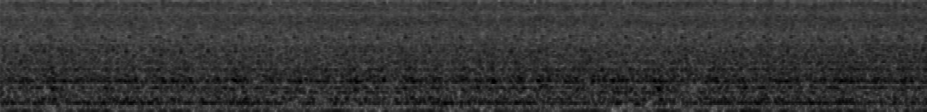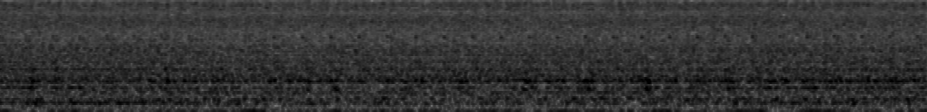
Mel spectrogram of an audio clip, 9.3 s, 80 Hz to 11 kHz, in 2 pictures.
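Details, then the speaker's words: Lexus LS430 V8 at warm idle, idle dropping toward about 800 rpm, known exhaust leaks awaiting new gaskets: odd hiss with faint uneven ticking over the engine hum; cause unclear, owner wonders about expansion, oil or low idle. "Is that expansion of something? Is it is it uh the oil is becoming more viscous? Is it because the idle is down lower that's causing that?"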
